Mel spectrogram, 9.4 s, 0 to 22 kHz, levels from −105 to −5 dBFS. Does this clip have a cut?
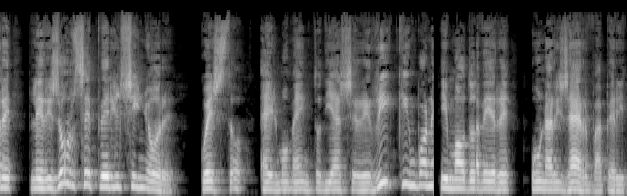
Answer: yes; 3 cuts; at 2.9 s, 6.5 s, 7.2 s

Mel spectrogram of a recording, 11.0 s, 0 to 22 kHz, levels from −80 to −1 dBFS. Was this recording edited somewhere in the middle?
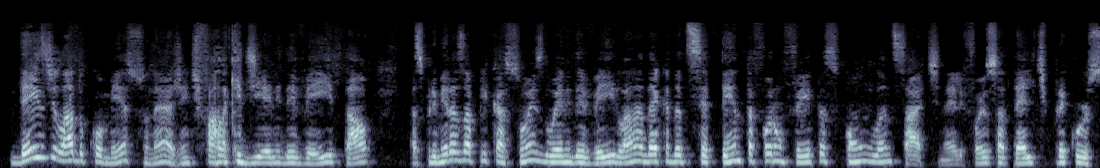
no; 0 cuts

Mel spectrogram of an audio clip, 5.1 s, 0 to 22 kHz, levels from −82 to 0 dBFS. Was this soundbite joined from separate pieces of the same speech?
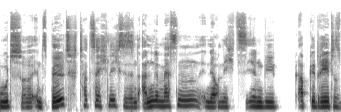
yes; 1 cut; at 3.3 s

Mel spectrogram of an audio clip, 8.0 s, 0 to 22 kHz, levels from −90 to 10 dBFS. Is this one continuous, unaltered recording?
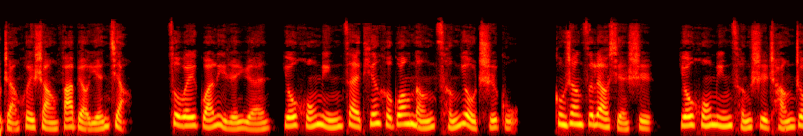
yes; 0 cuts

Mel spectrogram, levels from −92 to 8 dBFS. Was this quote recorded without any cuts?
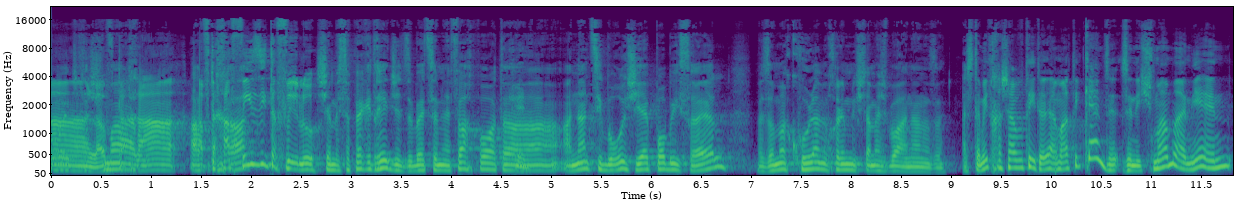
yes; 0 cuts

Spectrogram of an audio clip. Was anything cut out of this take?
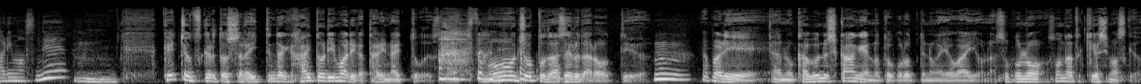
no; 0 cuts

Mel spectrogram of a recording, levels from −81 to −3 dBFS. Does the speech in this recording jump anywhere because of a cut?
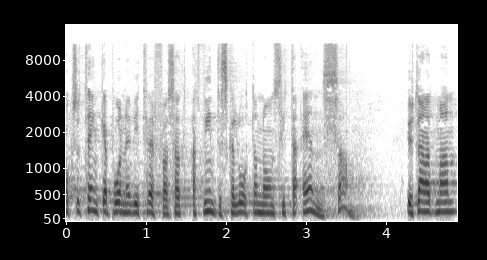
no; 0 cuts

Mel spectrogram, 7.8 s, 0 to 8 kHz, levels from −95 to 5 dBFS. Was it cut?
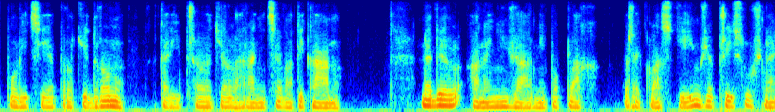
no; 0 cuts

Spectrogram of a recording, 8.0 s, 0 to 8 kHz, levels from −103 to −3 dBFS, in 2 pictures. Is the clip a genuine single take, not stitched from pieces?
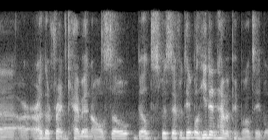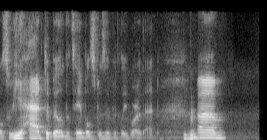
yes; 0 cuts

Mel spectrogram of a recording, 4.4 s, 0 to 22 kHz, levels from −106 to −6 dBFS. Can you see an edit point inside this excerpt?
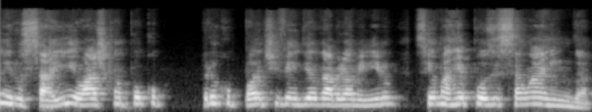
yes; 2 cuts; at 1.4 s, 3.1 s

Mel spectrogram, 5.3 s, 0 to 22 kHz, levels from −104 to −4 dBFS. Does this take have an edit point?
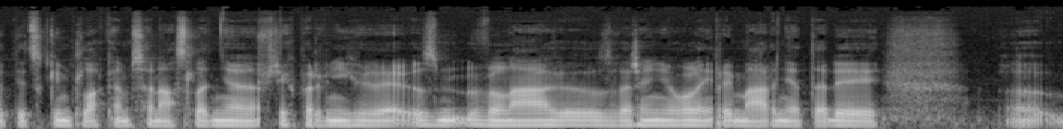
yes; 2 cuts; at 1.3 s, 3.5 s

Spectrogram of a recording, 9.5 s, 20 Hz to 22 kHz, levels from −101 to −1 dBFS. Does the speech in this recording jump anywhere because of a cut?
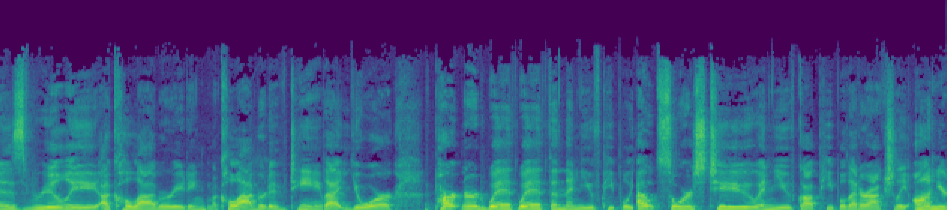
yes; 6 cuts; at 2.1 s, 3.2 s, 4.3 s, 5.2 s, 6.0 s, 6.3 s

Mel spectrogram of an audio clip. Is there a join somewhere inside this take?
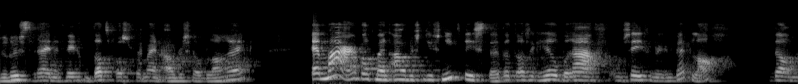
no; 0 cuts

